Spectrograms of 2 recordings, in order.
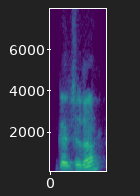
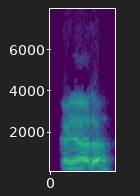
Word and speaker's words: Gajara: my name is gaja I put a little more emphasis on the last name because I understand that it's Germany and people would usually pronounce it as Kara but that's not the case but you can butcher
